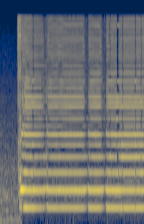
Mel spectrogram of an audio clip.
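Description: Single-trumpet electric marine horn sounding one long steady blast, starting about a third of a second in, with two brief dips in level.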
